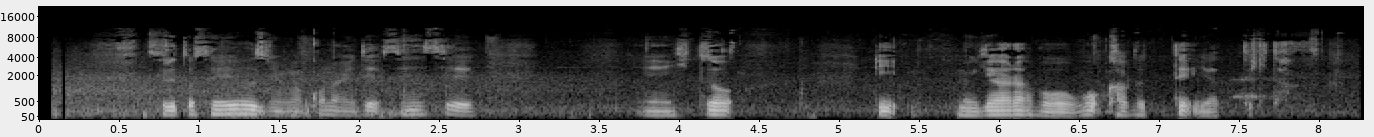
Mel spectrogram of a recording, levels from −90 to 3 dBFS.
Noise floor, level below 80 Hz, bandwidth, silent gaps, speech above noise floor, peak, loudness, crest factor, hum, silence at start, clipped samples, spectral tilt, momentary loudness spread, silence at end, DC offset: -53 dBFS; -56 dBFS; 11.5 kHz; none; 26 dB; -8 dBFS; -28 LUFS; 20 dB; none; 0.05 s; under 0.1%; -5.5 dB/octave; 17 LU; 0.3 s; under 0.1%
